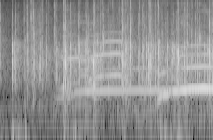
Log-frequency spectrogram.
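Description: An audience breaks into dense, steady clapping that keeps building, with a sustained cheering whoop rising in pitch over the applause.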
